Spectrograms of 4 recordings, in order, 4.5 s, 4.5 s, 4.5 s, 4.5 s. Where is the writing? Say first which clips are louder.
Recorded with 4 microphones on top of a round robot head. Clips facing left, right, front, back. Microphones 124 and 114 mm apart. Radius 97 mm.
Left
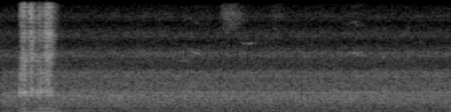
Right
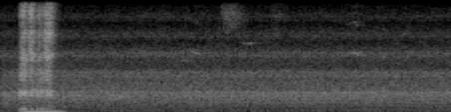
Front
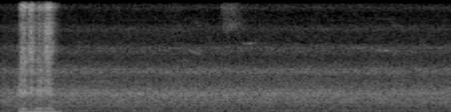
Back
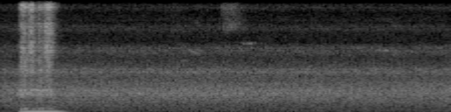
Right 2 dB, front 2 dB; 25° right, 0.7 m.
